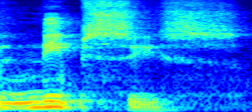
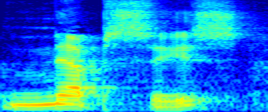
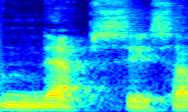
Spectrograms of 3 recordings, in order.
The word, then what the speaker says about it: nepsis: able to shoot straight this corresponds to nypsis or nepsis watchfulness i pronounce it nepsi so i'm going to stick with nepsis watchfulness is practice where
